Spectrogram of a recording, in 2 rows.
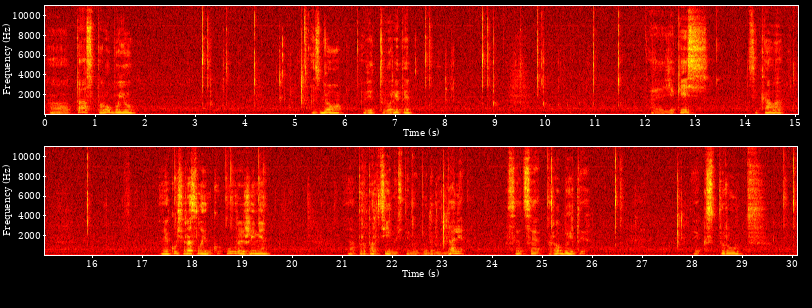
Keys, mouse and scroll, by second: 3.8-5.3 middle drag, 5.3 e, 9.7-13.5 middle drag, 13.5-15.1 scroll up 2, 15.1-17.8 middle drag, 17.8 click, 18.8 click, 22.1-23.2 middle drag, 23.2 e.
